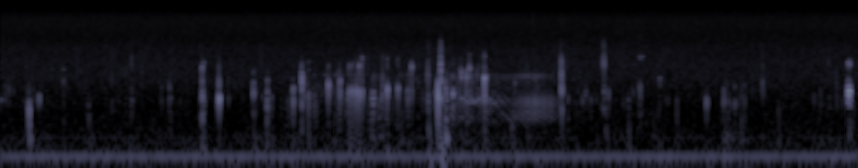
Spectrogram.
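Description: Quiet room with scattered gurgles, pops and brief squeaky rumbles from the belly. Ordinary stomach growling from gas and fluid moving through the gut.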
